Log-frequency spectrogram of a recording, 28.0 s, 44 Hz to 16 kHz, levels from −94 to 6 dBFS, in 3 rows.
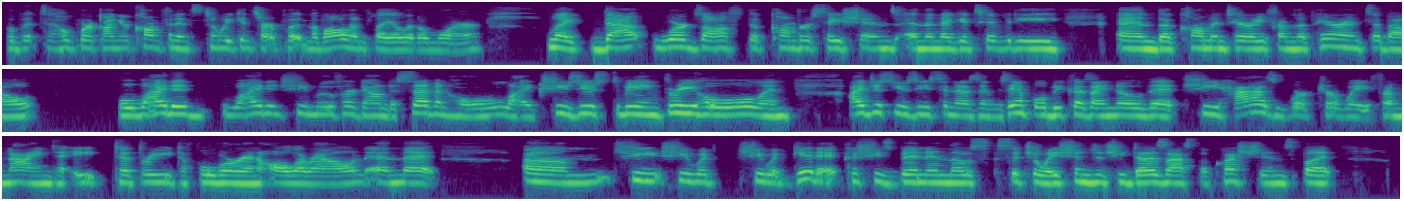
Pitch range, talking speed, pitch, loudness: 200-235 Hz, 225 wpm, 215 Hz, -22 LUFS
